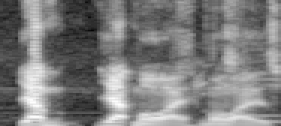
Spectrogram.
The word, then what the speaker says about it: Moai: Am I pronouncing that name right? Moai? Yeah, Moai.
